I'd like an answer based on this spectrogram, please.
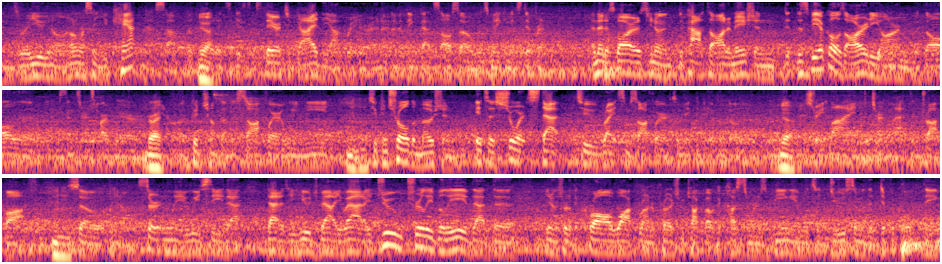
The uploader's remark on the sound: at MODEX 2022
